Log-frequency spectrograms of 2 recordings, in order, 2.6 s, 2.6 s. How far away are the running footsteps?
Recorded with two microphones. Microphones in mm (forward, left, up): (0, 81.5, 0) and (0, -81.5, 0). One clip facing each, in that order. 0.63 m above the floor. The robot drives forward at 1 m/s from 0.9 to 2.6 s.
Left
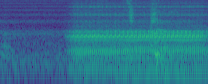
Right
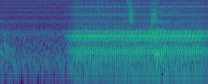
No running footsteps in this recording.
